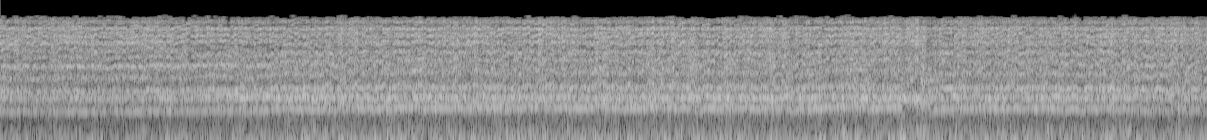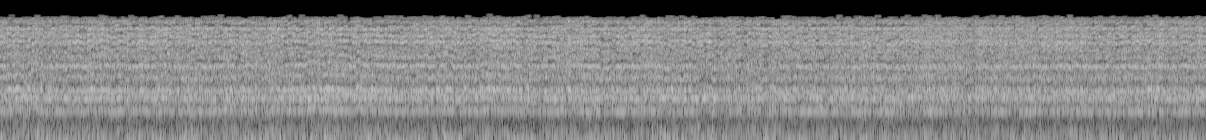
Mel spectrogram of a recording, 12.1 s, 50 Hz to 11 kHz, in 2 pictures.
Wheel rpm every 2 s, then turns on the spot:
160, 160, 170, 160, 160, 160.
none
